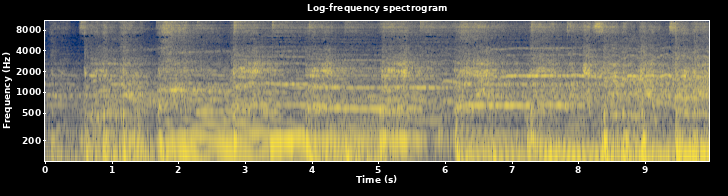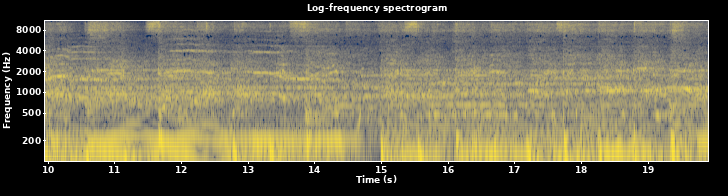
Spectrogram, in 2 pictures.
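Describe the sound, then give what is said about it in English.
A singer yells and screams over loud, dense live music, with heavy bass and crashing drums filling the whole stretch and a crowd whooping underneath. “yelling so loudly and just screaming.”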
